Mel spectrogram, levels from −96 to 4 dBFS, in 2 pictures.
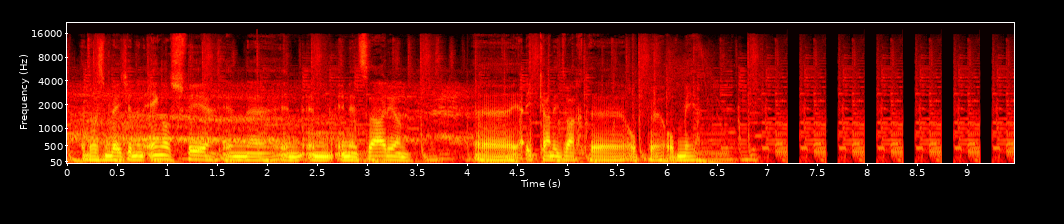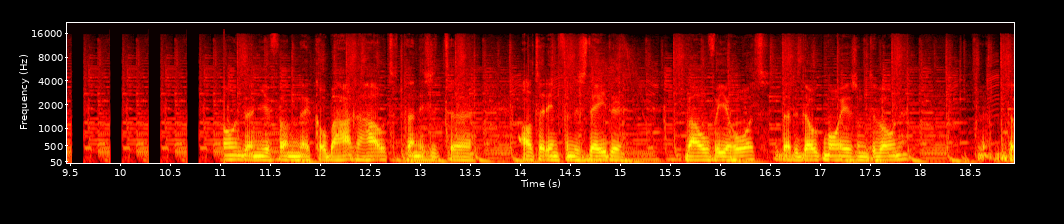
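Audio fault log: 7.20–11.04 s, stutter with silent gaps: playback likely stalled and kept retrying, replaying its last fragment; a 259 ms burst repeats ten times, each followed by 126 ms of digital silence, every 385 ms, and the audio meant for that stretch is lost.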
